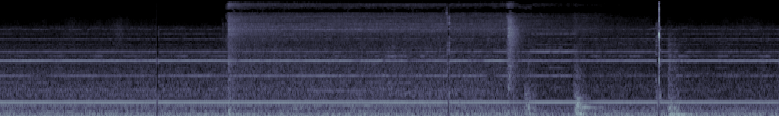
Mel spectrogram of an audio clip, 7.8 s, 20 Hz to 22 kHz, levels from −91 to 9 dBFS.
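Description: Brief glitches break through at 1.56 to 1.60 s, 4.46 to 4.51 s and 6.56 to 6.62 s: damaged data in a compressed stream, where corrupted bytes make the decoder misread frames and lose sync.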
